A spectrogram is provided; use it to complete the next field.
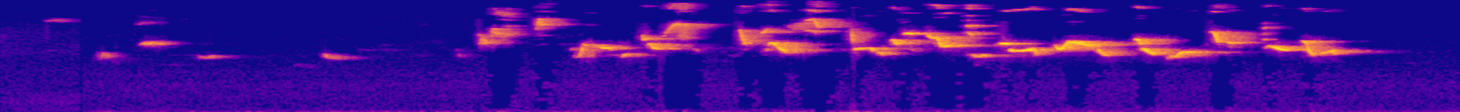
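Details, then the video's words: A few scattered high tweets open, then a dense chorus of bird chirps builds. Bright, short, slurred notes overlap rapidly and continuously in a lively twitter. "نصف ساعة من صوت العصافير الجميل ، Yarım saat kuş cıvıltısı ، Half an hour of birds chirping"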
